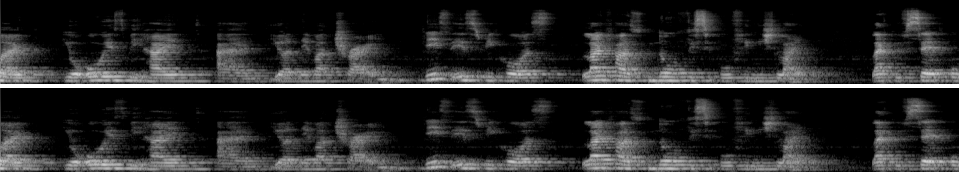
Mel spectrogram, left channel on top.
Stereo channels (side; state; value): both; normal; correlation 0.70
